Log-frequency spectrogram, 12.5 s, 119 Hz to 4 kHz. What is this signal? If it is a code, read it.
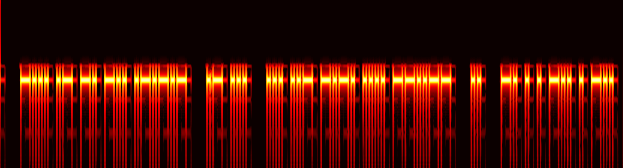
Morse code, heard as a keyed tone, about 20 wpm, 750 Hz. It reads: BAND. AS SUCH, I NEEDED
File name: Archive / 20 WPM / 20WPM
